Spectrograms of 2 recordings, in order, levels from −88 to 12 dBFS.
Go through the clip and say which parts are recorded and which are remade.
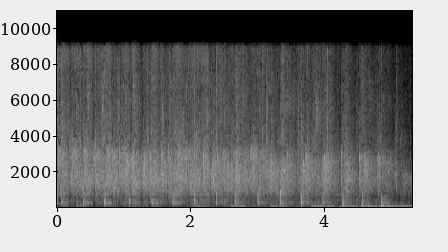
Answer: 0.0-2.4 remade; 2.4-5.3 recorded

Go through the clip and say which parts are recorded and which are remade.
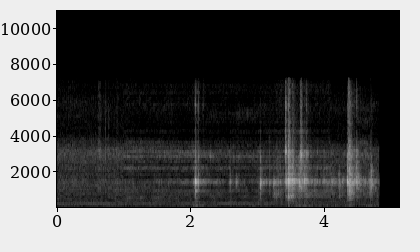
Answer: 0.0-1.0 recorded; 1.0-4.1 remade; 4.1-5.1 recorded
